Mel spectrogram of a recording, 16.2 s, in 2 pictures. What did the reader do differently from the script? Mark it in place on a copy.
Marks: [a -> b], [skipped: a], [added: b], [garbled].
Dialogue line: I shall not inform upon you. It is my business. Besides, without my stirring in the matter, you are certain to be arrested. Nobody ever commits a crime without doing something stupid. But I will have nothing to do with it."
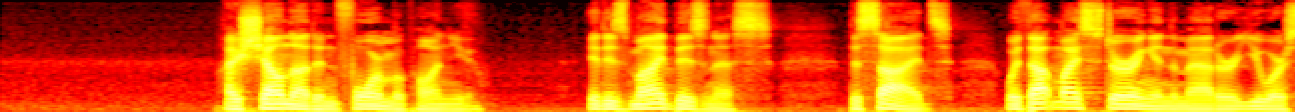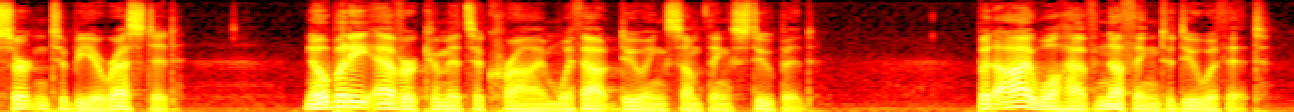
I shall not inform upon you. It is my business. Besides, without my stirring in the matter, you are certain to be arrested. Nobody ever commits a crime without doing something stupid. But I will have nothing to do with it."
